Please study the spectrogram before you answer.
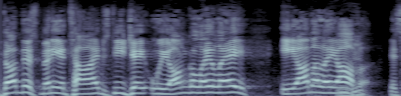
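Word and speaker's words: Iamaleava: there listen we've done this many of times DJ UA is how you pronounce his last name Nico I I'm sure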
